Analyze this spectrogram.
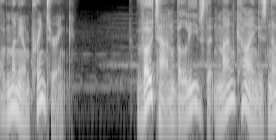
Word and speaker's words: WOTAN: yes sorry i forgot you have to pronounce it in a german accent to really hammer home the nazi metaphor the machine is called votan spelt with a w votan can think for itself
